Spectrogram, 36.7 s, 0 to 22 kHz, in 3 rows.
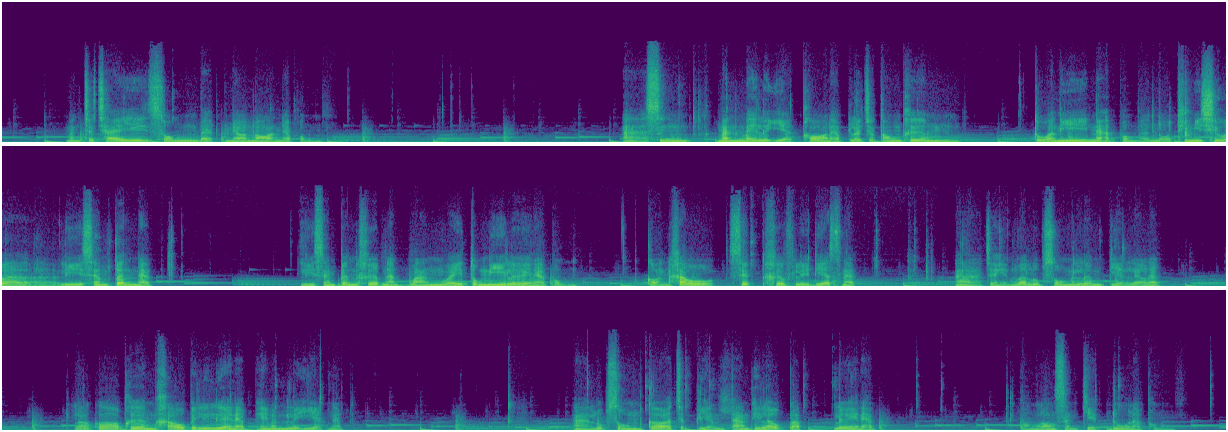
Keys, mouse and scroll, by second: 1.2 click, 3.5 click, 4.4 middle click, 5.1 middle click, 6.5 middle drag, 11.6 shift+a, 20.9-21.3 middle drag, 22.2 middle click, 23.2 middle click, 25.3-27.3 drag, 27.5 middle drag, 28.2-28.6 middle drag, 29.0 middle click, 30.6 click, 31.4 click, 32.4-32.8 drag, 33.7 click, 35.3 click, 36.6 click.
